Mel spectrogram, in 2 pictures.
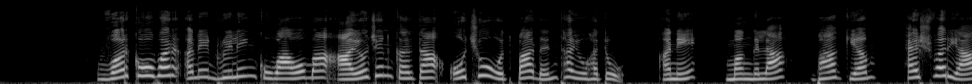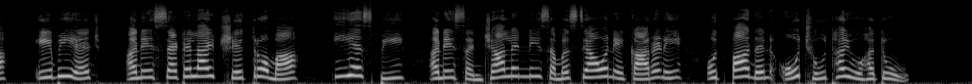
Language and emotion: Gujarati, neutral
